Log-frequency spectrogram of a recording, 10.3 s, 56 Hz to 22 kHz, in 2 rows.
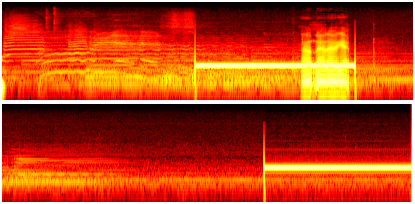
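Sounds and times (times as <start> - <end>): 
warbling phone line tone of a call being forwarded: 2.4 - 4.4, 8.4 - 10.2
speech: 3.8 - 4.4.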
